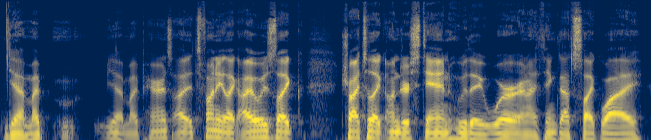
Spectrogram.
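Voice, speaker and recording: Smooth, even-toned man, halting and reflective. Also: lowish voice. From Brooklyn, New York; born in Ukraine. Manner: halting, reflective, heavy use of "like" and "you know". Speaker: interview guest, gallery founder. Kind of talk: casual conversational interview.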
